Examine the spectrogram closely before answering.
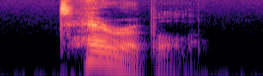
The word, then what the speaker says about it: terrible: three or more syllables the first word is terrible terrible terrible the first e is stressed and the I becomes de-stressed and the bull has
